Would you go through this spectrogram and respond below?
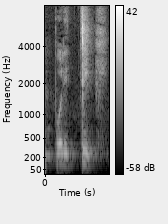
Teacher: em alemão a sílaba tônica fica em cima do último I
